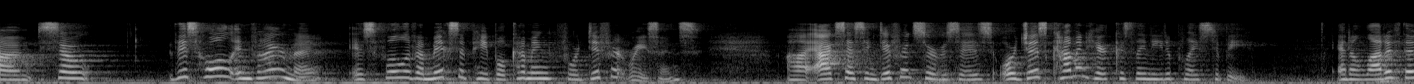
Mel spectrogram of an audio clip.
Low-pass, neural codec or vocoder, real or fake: 7.2 kHz; none; real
